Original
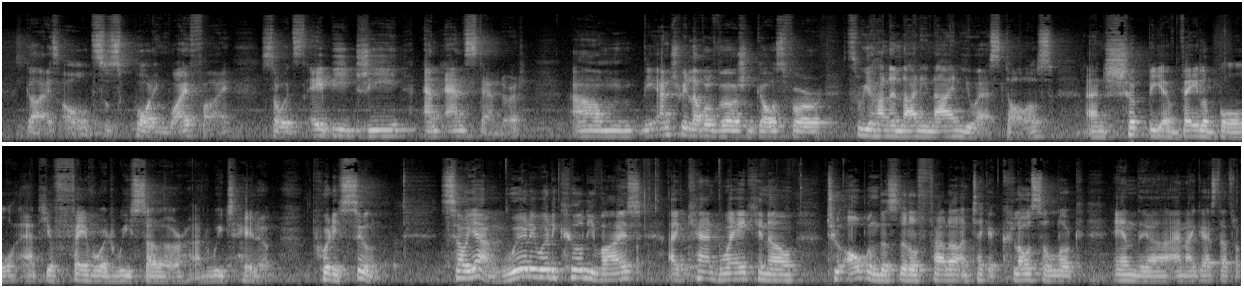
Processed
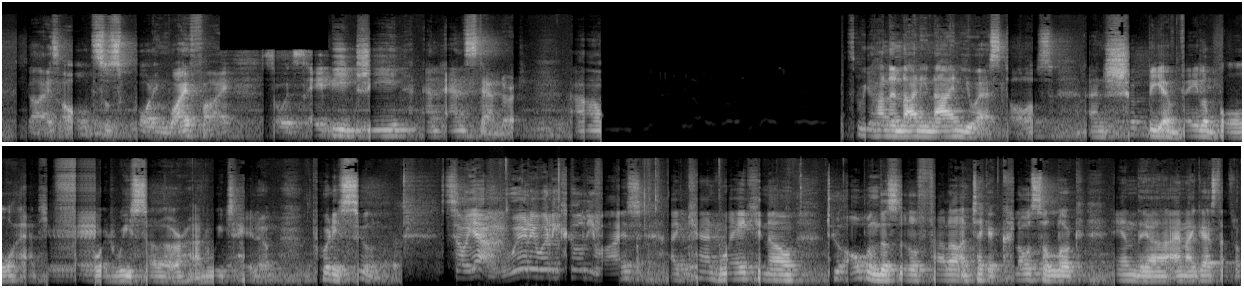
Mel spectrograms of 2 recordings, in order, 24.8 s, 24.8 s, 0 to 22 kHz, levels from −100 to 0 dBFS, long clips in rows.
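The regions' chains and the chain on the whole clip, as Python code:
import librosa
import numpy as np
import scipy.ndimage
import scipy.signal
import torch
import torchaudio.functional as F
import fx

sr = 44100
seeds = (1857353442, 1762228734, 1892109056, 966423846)

y = fx.chain(x, sr, fx.brickwall_lowpass(high_hz=6100.0),
    fx.bass_treble(bass_db=-6, treble_db=9),
    fx.comb(ms=1.9, depth=0.34), at=(2.17, 3.26))
y = fx.chain(y, sr, fx.sine_speech(),
    fx.cheby2_highpass(hz=2400.0, order=4, stop_db=60), at=(5.98, 8.39))
y = fx.chain(y, sr, fx.highpass(hz=1300.0, slope=6),
    fx.room_flutter(wall_m=7.4, rt60_s=1.1), at=(12.86, 13.33))
y = fx.chain(y, sr, fx.highpass(hz=1300.0, slope=12),
    fx.sustainer(db_per_s=63.0), at=(16.39, 18.57))
y = fx.auto_swell(y, sr, attack_ms=302.0)
y = fx.high_shelf(y, sr, hz=2400.0, db=11.5)
y = fx.notch(y, sr, hz=670.0, q=12.0)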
